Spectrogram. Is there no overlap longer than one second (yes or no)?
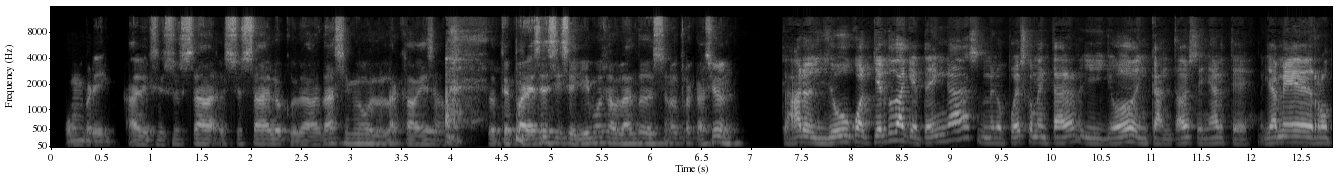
yes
